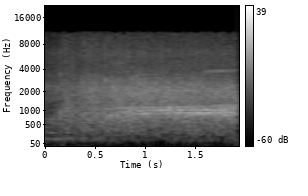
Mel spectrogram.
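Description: Steady audience applause fills the whole two seconds, a dense, even patter of many hands clapping at once with no voices breaking through.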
